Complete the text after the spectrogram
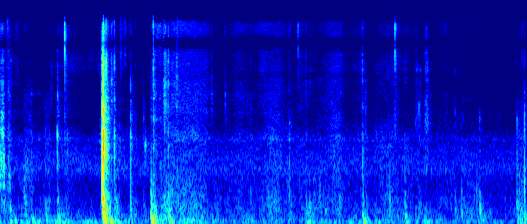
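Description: A plastic disc case clicks and knocks as it is handled.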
